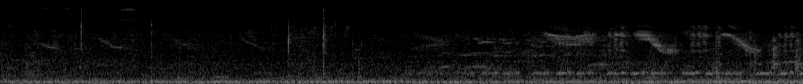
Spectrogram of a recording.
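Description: Bird chirping: a series of short high calls, each falling in pitch, beginning about halfway through and repeating every half second or so, over a faint steady hum.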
